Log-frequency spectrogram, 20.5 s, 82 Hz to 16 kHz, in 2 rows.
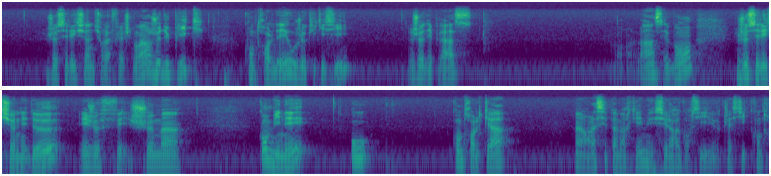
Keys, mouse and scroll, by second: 1.4 click, 4.3 click, 5.4-9.1 drag, 10.0 shift+click, 12.2 click, 13.8 click, 15.4 click.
